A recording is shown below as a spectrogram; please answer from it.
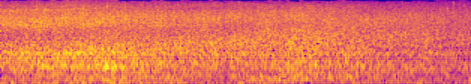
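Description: Surf washing onto a beach at Calvi, Corsica, a steady broadband roar of breaking waves with some wind across the microphone, continuous and fairly close, no voices.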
